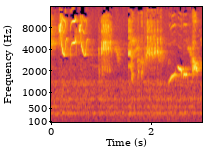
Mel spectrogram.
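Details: Common blackbird in the wild, captured through a 40x zoom, giving high scratchy twitters and chattering bursts, ending with two rising low fluty whistles; faint steady background noise.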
